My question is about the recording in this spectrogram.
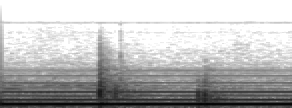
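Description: Steady electrical mains hum, with two brief clicks about three-quarters of a second and a second and a half in.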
